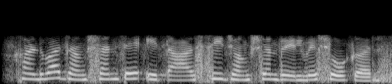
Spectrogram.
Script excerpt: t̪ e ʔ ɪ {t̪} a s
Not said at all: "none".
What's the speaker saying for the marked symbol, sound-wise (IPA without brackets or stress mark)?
t̪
